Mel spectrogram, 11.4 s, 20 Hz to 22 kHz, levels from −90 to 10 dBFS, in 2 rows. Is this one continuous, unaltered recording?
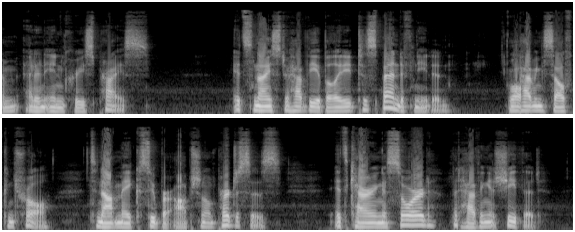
no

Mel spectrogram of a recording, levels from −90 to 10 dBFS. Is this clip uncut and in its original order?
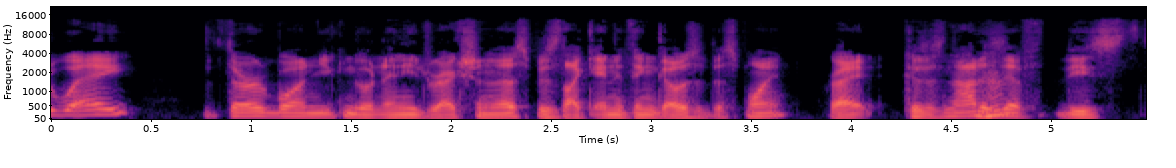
yes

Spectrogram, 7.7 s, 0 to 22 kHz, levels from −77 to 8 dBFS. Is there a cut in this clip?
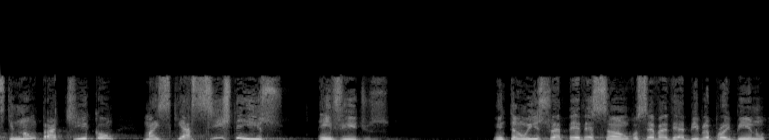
no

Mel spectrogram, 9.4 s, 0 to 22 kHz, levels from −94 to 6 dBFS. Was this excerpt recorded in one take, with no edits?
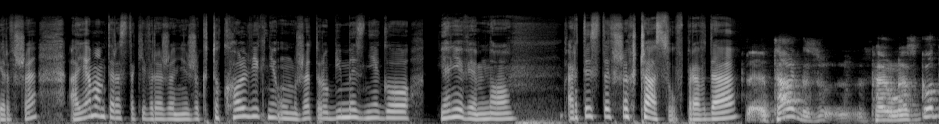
yes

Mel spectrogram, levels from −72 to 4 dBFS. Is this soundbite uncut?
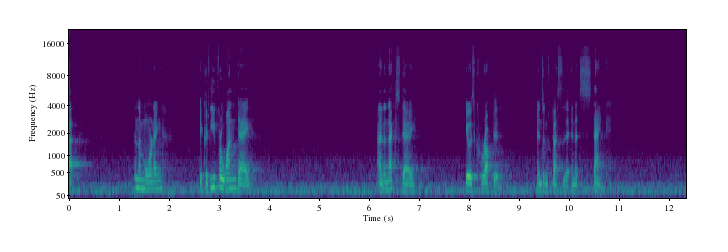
no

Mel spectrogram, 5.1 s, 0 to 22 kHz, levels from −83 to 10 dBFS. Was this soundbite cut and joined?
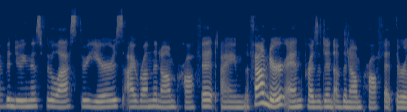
no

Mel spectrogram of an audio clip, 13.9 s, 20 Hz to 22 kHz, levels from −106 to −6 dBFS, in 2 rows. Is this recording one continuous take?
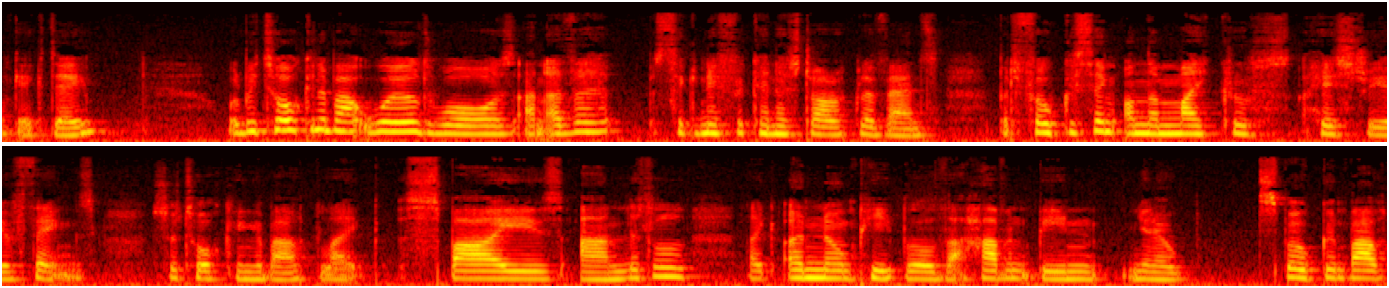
yes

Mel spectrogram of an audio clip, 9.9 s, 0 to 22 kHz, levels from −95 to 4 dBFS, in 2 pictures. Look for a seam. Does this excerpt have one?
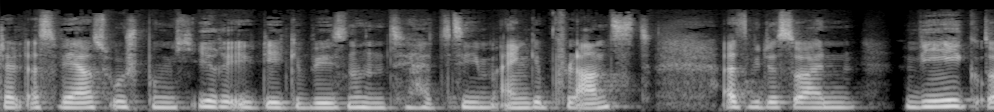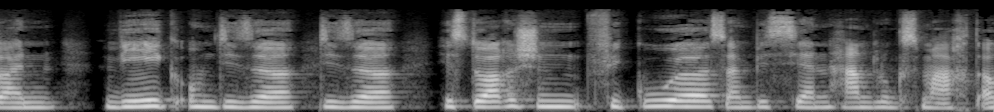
yes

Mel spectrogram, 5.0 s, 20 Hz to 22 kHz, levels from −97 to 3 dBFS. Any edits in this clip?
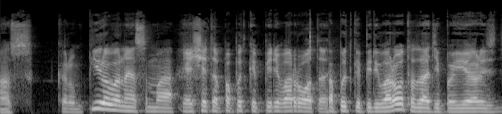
no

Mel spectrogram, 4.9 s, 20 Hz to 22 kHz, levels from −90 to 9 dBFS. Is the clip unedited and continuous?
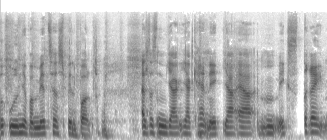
yes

